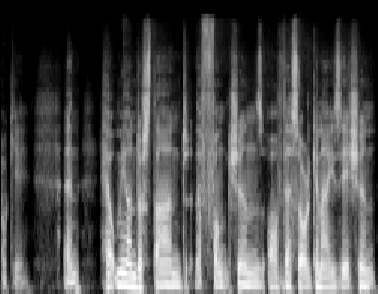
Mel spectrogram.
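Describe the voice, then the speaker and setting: A man hosting a podcast interview, asking measured, polite questions. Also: rumbling low, sing-song, no room sound, studio quality. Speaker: podcast host.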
